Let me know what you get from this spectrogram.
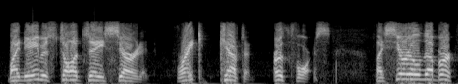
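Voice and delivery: loud, clipped name-rank recitation; defiant captain. Acted. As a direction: stand tall and recite it. Captured Sheridan gives name.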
